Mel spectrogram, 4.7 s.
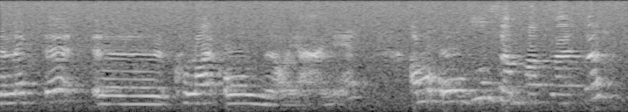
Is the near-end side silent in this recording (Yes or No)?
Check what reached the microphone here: Yes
